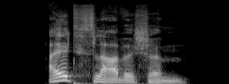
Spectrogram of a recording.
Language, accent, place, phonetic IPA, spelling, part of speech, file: German, Germany, Berlin, [ˈaltˌslaːvɪʃm̩], altslawischem, adjective, De-altslawischem.ogg
- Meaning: strong dative masculine/neuter singular of altslawisch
